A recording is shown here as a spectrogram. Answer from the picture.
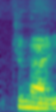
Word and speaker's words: Janae: So is it Janae? Have I said that right? I have to ask because I've got another friend who's called Jenna and it's spelt like that. So Janae, yeah. I knew I'd said it wrong as soon as I said it.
